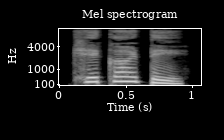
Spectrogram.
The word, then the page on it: ಖೆಕಾಟೆ: khekāṭe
